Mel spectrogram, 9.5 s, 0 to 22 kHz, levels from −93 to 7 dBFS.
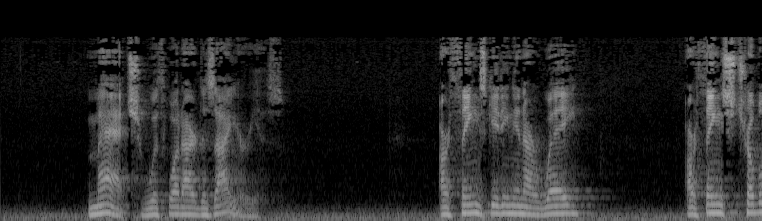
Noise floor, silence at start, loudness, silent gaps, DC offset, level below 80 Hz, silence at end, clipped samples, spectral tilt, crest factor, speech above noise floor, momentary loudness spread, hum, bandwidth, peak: -55 dBFS; 0.3 s; -29 LUFS; none; under 0.1%; -54 dBFS; 0 s; under 0.1%; -2.5 dB/octave; 24 dB; 24 dB; 21 LU; none; 11.5 kHz; -10 dBFS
